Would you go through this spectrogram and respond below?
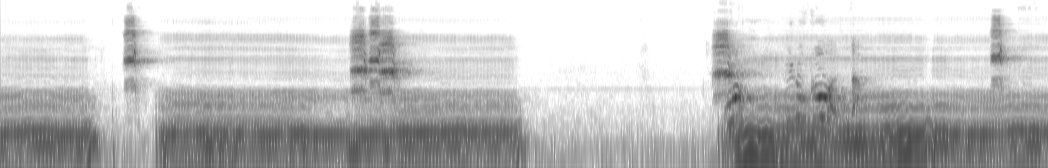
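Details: Pet dog complaining at the squeaking of a mouse game for cats on a tablet, not trying to catch the mice. Long, steady, droning moans with rich harmonics, broken by a pause, with sharp squeaks from the game between them.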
